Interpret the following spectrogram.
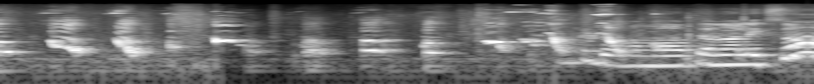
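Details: Six-week-old Labrador Retriever puppies, released from the house to eat, give a run of rapid, wavering whines that rise and fall roughly three times a second, ending in a longer sustained whine; a voice may be present.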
